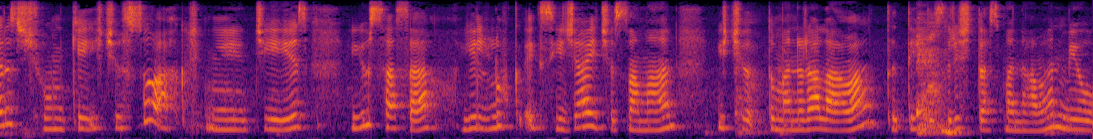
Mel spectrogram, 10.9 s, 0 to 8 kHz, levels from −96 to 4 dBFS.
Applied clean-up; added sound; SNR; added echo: none; none; none; none.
